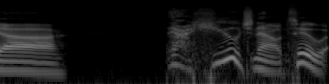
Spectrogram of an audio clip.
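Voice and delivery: usual speaking voice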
